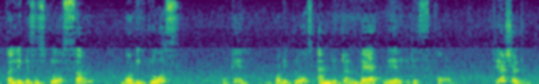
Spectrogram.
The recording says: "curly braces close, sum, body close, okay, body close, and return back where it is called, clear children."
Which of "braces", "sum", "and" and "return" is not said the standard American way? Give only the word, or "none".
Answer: braces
